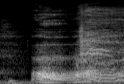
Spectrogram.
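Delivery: low gasping bull snort. Retold or imitated. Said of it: "that's what it sounds like".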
